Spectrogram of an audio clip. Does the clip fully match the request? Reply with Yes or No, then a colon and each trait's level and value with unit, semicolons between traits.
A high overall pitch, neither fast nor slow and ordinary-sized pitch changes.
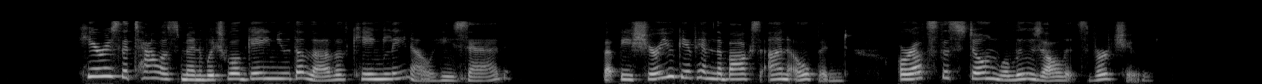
Yes: high, 245 Hz; average, 155 wpm; average, 4.1 semitones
